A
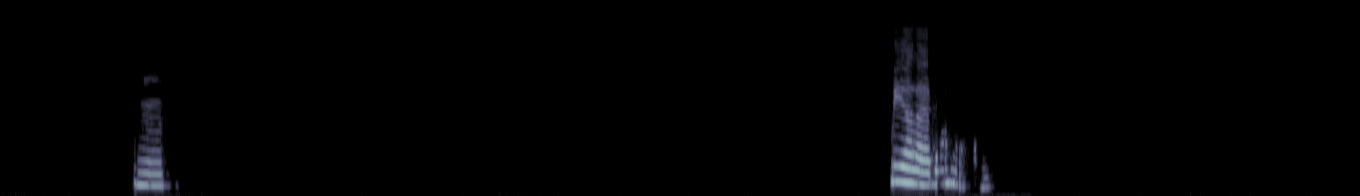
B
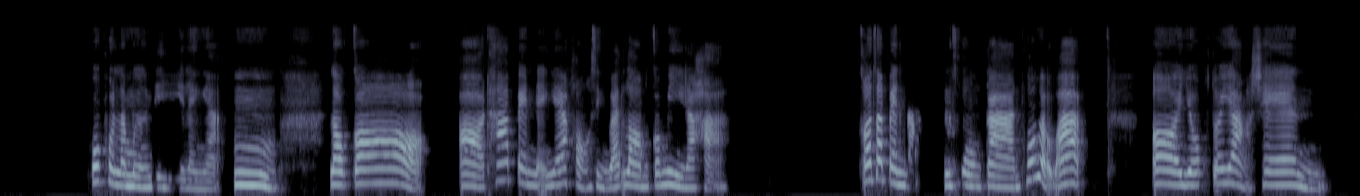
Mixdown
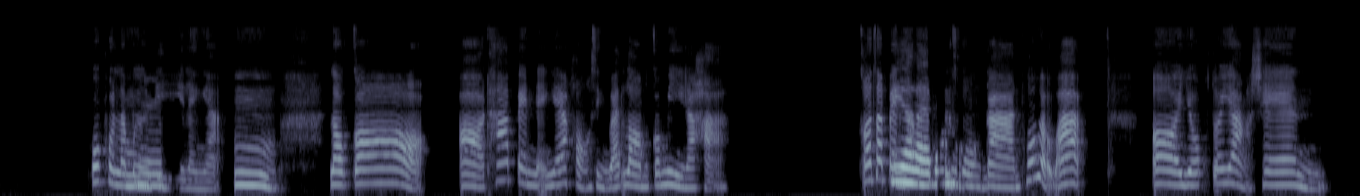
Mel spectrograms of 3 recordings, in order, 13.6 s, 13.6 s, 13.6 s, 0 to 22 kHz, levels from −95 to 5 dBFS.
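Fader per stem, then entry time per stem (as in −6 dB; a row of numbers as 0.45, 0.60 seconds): +0.5, −5.5 decibels; 0.00, 0.00 seconds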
